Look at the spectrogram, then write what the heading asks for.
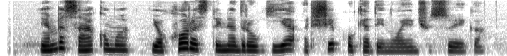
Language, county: Lithuanian, Marijampolė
